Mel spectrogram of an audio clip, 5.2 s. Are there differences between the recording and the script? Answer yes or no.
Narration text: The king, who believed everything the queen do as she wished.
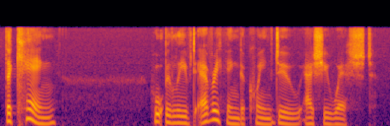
no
